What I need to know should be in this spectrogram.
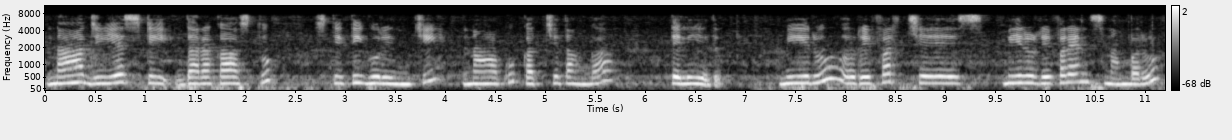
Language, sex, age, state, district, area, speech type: Telugu, female, 60+, Andhra Pradesh, N T Rama Rao, urban, read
